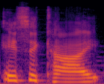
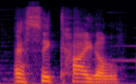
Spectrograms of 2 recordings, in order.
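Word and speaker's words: Ezekyle: No, it's not Isekai, it's Ezekiel. Ezekiel. Ezekiel. Ezekiel? I don't know how to pronounce that.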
